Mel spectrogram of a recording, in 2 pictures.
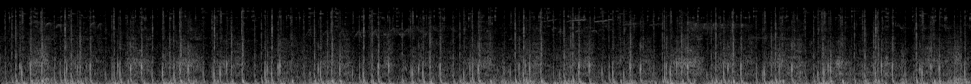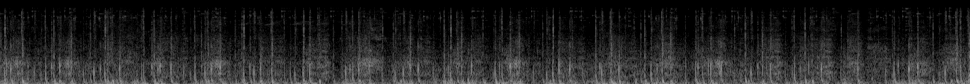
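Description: Horse hooves galloping at full speed on Roach in The Witcher 3, a fast, continuous drumming of hoofbeats lasting throughout, loud and close, with game dialogue voices occasionally over it.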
